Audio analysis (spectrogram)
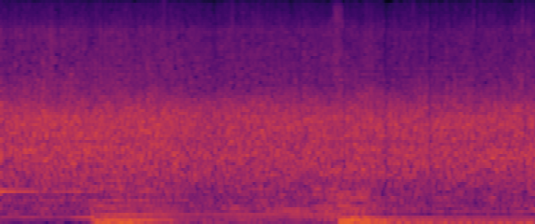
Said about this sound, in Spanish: Voy a pedir un aplauso respetuoso para cuatro de esos pueblos. Grazalema, en la provincia de Cádiz.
